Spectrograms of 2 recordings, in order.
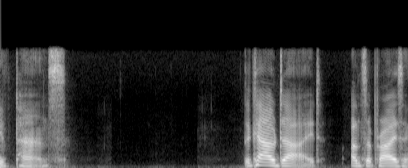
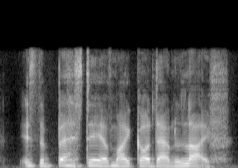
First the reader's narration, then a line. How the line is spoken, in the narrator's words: says Bucky, sounding a little choked up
